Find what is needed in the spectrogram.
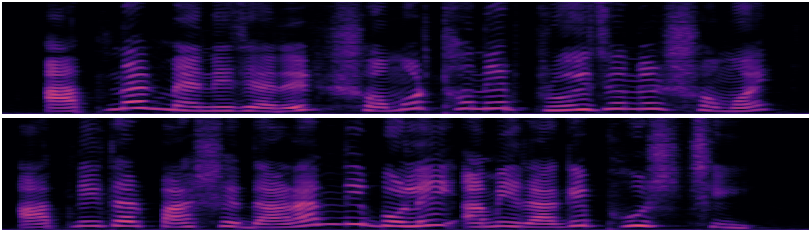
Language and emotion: Bengali, angry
